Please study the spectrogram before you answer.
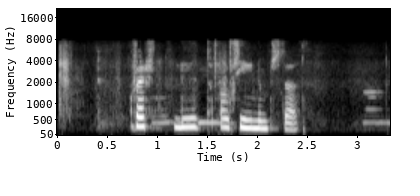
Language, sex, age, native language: Icelandic, male, 9, Icelandic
